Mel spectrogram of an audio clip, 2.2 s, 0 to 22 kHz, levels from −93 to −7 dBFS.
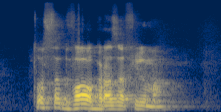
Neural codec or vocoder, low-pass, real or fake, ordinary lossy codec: codec, 44.1 kHz, 7.8 kbps, DAC; 19.8 kHz; fake; none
